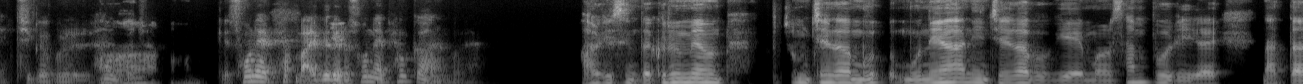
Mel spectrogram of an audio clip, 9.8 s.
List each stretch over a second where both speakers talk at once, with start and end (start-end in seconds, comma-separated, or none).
none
